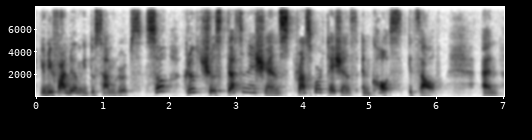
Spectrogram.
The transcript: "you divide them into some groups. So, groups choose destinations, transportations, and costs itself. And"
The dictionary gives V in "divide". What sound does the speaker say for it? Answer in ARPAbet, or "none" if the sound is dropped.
F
